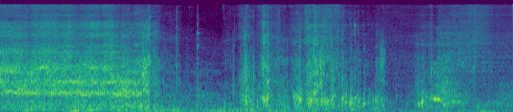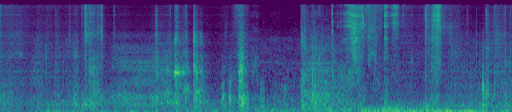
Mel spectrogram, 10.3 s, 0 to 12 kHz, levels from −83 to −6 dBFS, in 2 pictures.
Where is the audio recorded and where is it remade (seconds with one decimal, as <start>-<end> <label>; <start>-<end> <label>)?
0.0-1.3 remade; 1.3-4.0 recorded; 4.0-7.6 remade; 7.6-9.1 recorded; 9.1-10.3 remade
